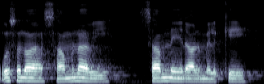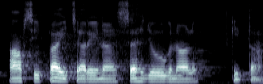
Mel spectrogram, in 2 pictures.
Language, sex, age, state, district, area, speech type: Punjabi, male, 45-60, Punjab, Barnala, rural, spontaneous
